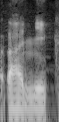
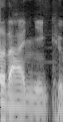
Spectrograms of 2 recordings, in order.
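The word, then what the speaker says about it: Rangnick: Alternative, eh, sempre sulla fascia destra, Diogo Dalot abbiamo sentito già un milione di volte, ora ra- tra l'altro non so come si pronunci onestamente, non ho mai capito Ragnic Nemmeno io. No, non lo so, eh, Inghilterra lo pronunciano Ragnic, quindi fa- farò lo stesso, anche se non è che siano proprio dei linguisti.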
